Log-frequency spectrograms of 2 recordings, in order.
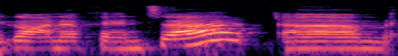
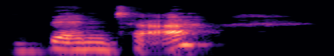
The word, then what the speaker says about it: Garner-Fenta: My name is Garner-Fenta. And if you are tuning in from anywhere in the States, you would probably pronounce my surname as Venta.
